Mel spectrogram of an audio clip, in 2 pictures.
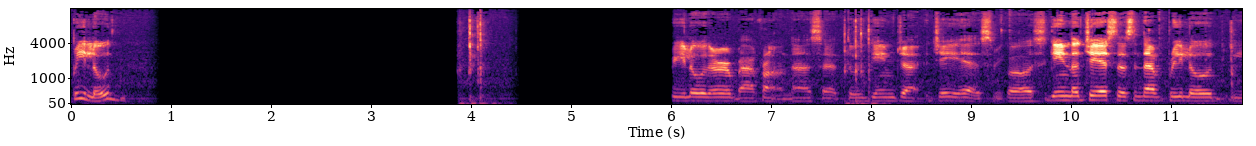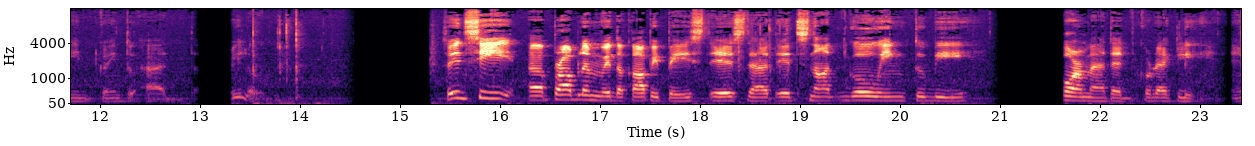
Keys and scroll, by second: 4.1 ctrl+c, 8.0 alt+Tab, 11.7 Return, 13.9 ctrl+v, 15.3 Return, 18.7 Up, 18.9 Up.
